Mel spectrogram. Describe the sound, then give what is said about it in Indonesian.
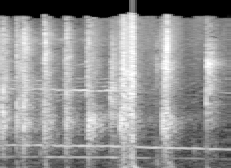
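Hands clapping for a child during a lesson: many quick, uneven claps in a loose run, with a steady low humming tone underneath throughout. “Tepuk tangan dulu, abis.”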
